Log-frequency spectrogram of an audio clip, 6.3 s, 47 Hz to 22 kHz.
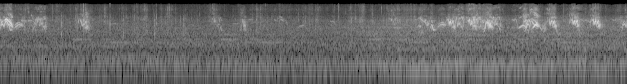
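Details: Sparrows approaching to be fed at a Tenmangu shrine, late November 2020, with a few high chirps, a quiet stretch, then a busy burst of rapid chirping at the end.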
